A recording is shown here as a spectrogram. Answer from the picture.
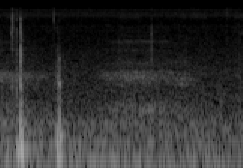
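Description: Two short clicks about a third of a second apart as a Nest thermostat's display is pressed in to confirm a setup choice, followed by quiet room tone.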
